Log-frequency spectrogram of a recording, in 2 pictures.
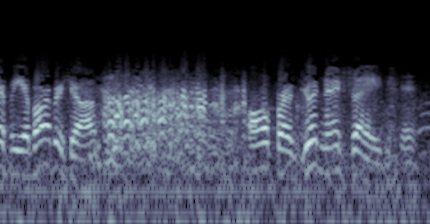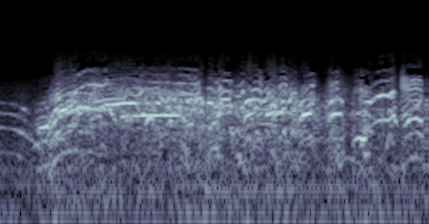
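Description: A man speaks loudly and with animation to a crowd, heard through an old, thin-sounding recording.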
